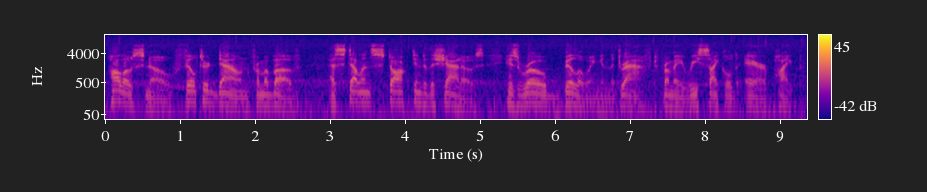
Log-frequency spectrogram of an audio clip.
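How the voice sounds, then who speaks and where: Male narrator, very low register, dramatic storytelling over clearly audible effects. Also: unhurried, lo-fi sound, noisy background. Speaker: audiobook narrator.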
